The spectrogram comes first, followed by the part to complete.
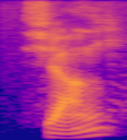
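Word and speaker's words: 想: 발음 어떻게 해요? 샹.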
